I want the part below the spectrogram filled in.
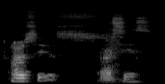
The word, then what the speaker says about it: Arceus: Arceus.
